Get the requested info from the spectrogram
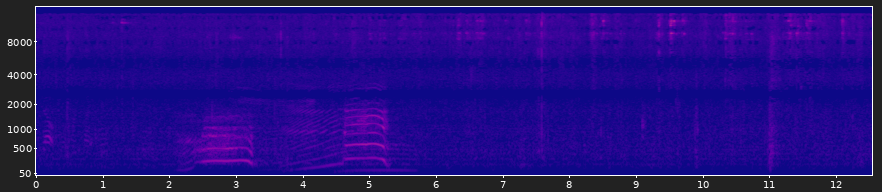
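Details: Black Angus cows loaded onto a trailer on a leased property for transport; two short rising moos around the middle, then steady background hiss and scattered knocks and clicks.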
